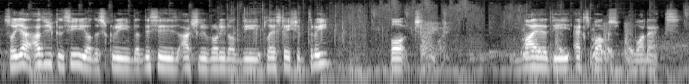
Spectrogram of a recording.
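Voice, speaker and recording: Nasal from an oncoming cold, a man of medium, slightly bright pitch casually comments on his gameplay for his channel. He's slow and meandering, using lots of fillers, while game music runs in the background.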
